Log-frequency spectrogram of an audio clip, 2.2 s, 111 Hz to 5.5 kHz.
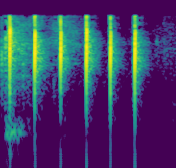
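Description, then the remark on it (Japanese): Brief applause of six sharp, evenly spaced claps in a steady rhythm, each crisp and distinct rather than a dense crowd roar, fading to quiet afterward with no voices, given for a married couple's 61st wedding anniversary. “皆さん盛大な拍手でお願いします。”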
